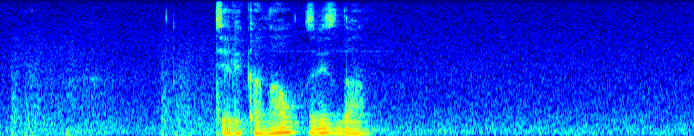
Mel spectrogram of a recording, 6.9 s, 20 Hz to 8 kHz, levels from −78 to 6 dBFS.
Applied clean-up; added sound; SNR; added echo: none; Thunder; 16 dB; none.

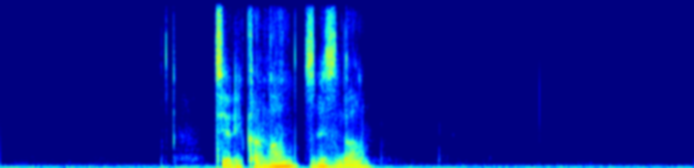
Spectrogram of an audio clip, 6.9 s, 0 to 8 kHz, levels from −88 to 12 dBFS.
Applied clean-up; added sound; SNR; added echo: neural diffusion model UNIVERSE++.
